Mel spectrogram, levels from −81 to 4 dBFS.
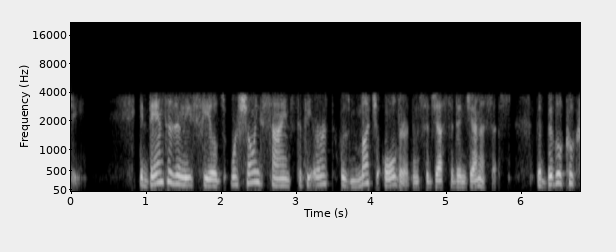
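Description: From start to finish, the speech carries Speex codec damage. The band runs only from about 250 Hz to 3.7 kHz, and nothing sounds above 3.8 kHz. The damage is heavy, which fits a low setting near 8 kbps. At that rate, this CELP coder has few bits for the excitation signal, so the voice comes out coarse. It sounds hoarse and noisy, with a thin, boxed-in telephone quality.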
